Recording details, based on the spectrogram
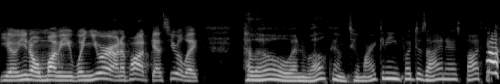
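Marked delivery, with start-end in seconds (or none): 2.4-4.9 fake, stiff, stuck-up professional announcer-style voice. Retelling how her kids mock her podcast intro, in a mock stiff professional podcast voice. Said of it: "And they do this voice".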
